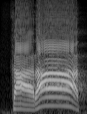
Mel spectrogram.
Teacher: A penúltima sílaba foi a sílaba que durou mais.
